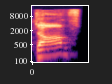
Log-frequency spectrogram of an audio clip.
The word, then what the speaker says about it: Dampf: Dampf beer.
